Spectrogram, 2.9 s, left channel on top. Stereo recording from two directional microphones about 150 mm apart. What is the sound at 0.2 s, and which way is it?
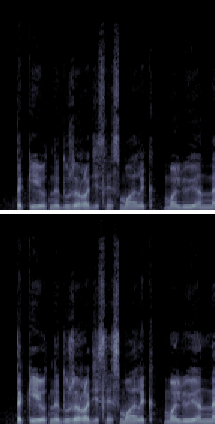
Speech, 10° right (ahead or behind).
